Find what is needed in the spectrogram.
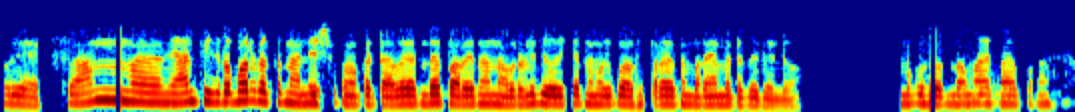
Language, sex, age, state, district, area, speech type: Malayalam, female, 45-60, Kerala, Pathanamthitta, rural, conversation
